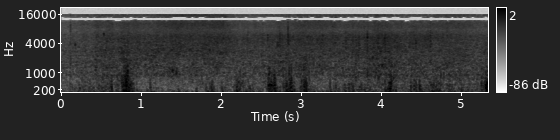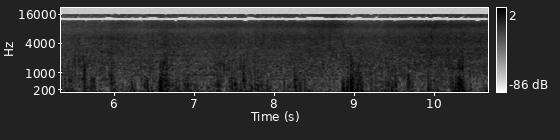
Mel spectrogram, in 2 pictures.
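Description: Strong wind buffeting the microphone aboard a sailing yacht in rough sea, coming in irregular gusts, with waves rushing along the hull.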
